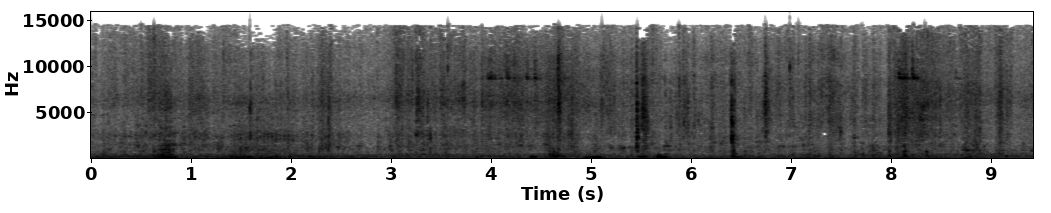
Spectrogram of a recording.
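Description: Wolfdog puppies and a Tamaskan dog play-fighting: scuffling paws on dry grass with scattered sharp scuffs and small whimpers, over a low steady hum.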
